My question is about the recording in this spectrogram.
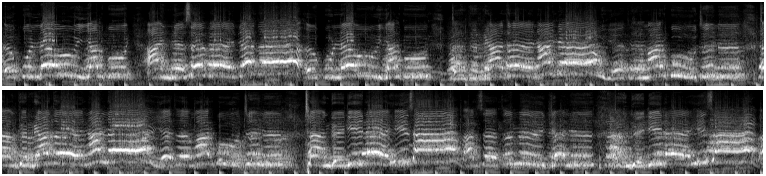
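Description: A class of young children singing a song together in unison.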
